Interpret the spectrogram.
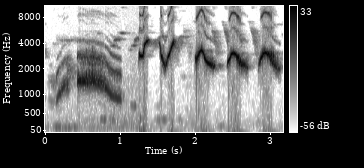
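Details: Asian pied starling: a long, wavering nasal whistle, then a series of five loud arched whistled notes, each rising and falling, repeated about twice a second.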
